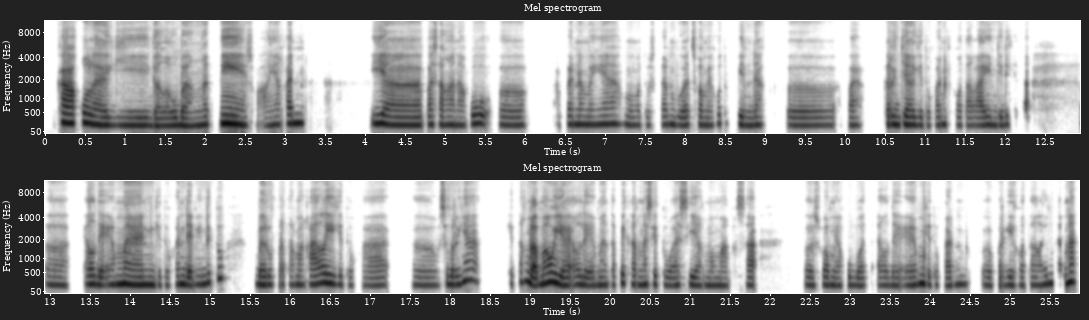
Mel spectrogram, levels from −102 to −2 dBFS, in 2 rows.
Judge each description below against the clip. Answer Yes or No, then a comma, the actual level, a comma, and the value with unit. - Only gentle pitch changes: Yes, narrow, 1.8 semitones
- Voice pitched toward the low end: No, high, 190 Hz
